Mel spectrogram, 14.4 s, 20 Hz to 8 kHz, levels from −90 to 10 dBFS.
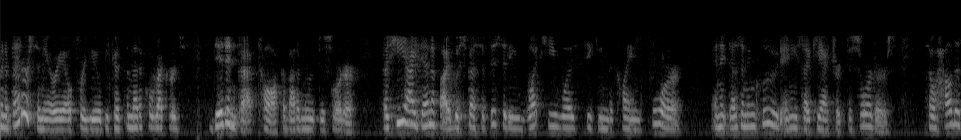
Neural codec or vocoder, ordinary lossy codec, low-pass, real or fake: none; AAC, 16 kbps; 7.2 kHz; real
